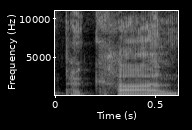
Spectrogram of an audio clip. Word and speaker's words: pecan: Nut pie as in pecan pie, which by the way is the correct way to pronounce it.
